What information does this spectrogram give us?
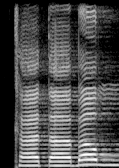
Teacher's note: Lam pada lafaz Allah atau lam jalalah dibunyikan secara tafkhim sebab huruf sebelumnya berbaris fathah, maka dibacanya tebal.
